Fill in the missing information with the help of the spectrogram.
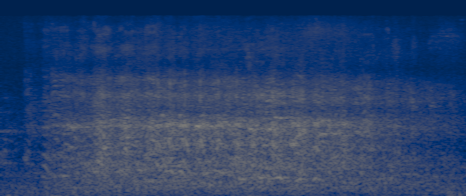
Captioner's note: audience laughing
